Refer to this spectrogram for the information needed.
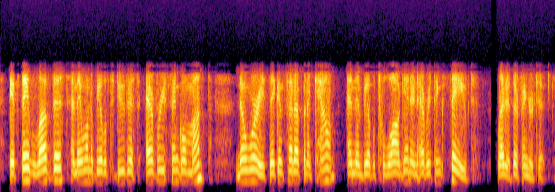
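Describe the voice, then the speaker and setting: Here a woman speaks at a very fast pace. Her pitch is medium. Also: ordinary pitch variation. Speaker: sales presenter. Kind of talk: sales pitch. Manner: animated.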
